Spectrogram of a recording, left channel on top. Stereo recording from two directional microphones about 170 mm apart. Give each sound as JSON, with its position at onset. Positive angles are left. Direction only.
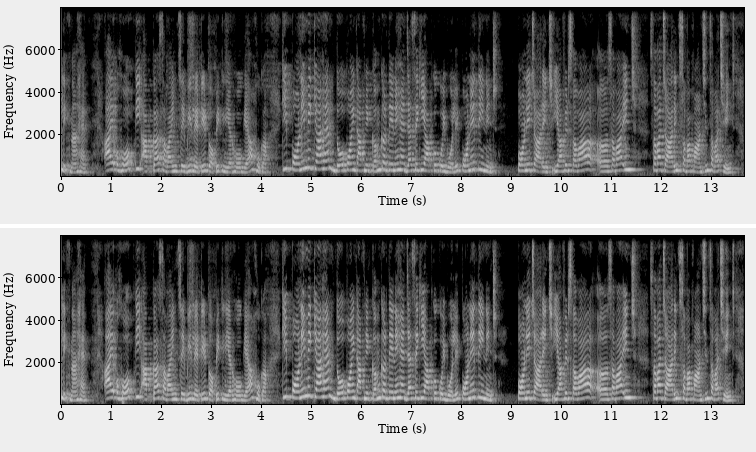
{"t": 0.0, "sound": "a woman's voice", "side_deg": -30}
